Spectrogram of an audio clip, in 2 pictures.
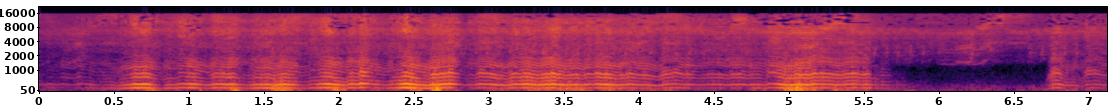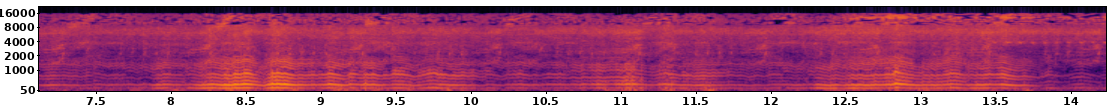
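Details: Bee buzzing with its wingbeats, a steady low droning hum with layered harmonics that swells and fades as it moves, briefly dropping away near the middle before resuming.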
